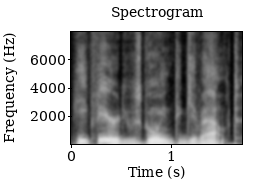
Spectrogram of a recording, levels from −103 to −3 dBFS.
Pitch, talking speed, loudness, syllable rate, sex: 115 Hz, 280 wpm, -16 LUFS, 5.6 syllables/s, male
